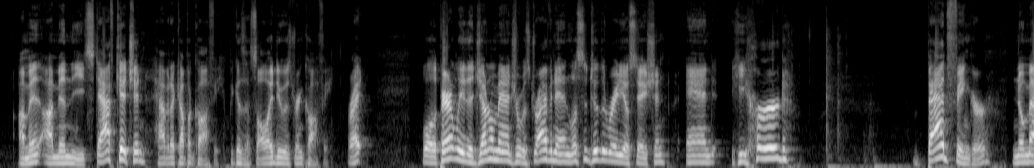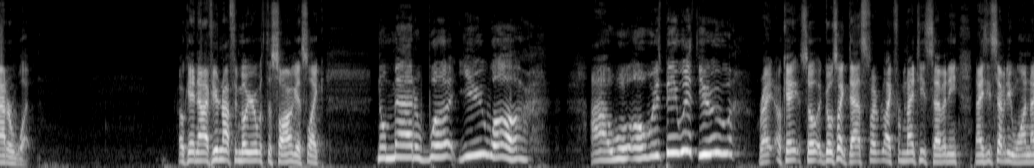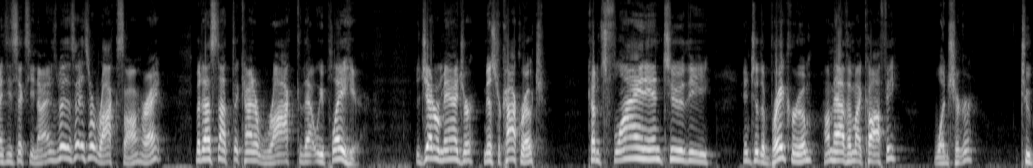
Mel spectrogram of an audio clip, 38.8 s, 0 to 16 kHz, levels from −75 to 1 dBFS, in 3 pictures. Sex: male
